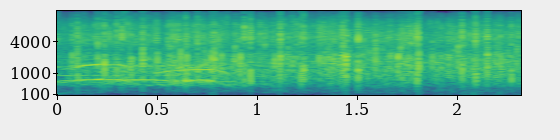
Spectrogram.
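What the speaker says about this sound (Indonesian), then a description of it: "Sekali lagi boleh tepuk tangan buat Joshua." Steady applause from the audience at a stand-up comedy show, a dense patter of many hands clapping throughout, with a brief voice near the start.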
